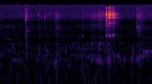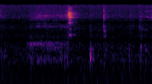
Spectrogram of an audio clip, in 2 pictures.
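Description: Quiet room background with a few faint, scattered clicks and ticks.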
